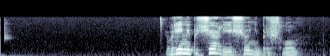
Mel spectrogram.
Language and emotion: Russian, sad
